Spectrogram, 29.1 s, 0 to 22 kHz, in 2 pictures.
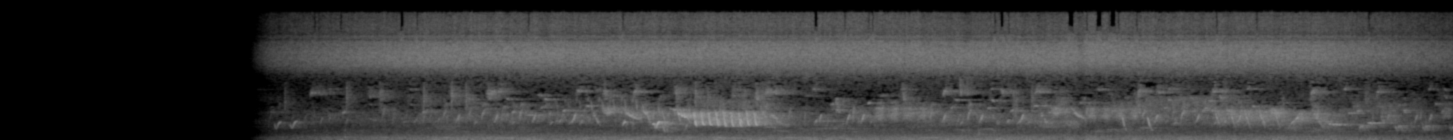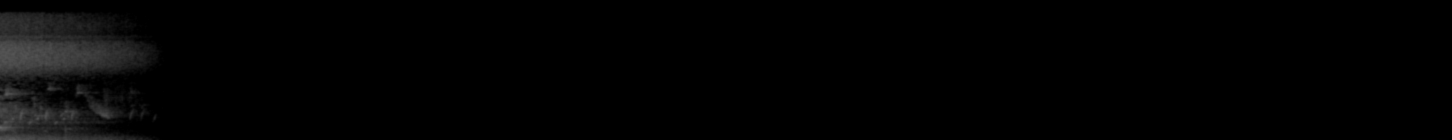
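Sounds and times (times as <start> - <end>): birds singing and chirping: 2.7 - 15.7.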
